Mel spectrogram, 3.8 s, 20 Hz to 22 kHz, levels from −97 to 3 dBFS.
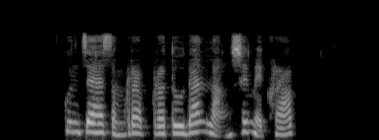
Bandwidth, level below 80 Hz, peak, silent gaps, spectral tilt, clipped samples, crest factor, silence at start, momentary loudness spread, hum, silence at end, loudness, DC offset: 8.4 kHz; -82 dBFS; -18 dBFS; none; -3 dB/octave; under 0.1%; 20 dB; 0.65 s; 11 LU; none; 0.85 s; -35 LUFS; under 0.1%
